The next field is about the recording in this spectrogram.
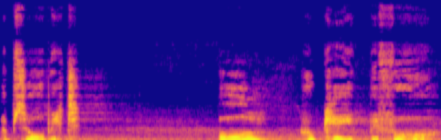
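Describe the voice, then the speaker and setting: Game role: half-mad old ex-commander, extremely slow and halting, cryptic, breathy, haunted, in an echoing cavern-like reverb. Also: male voice, medium pitch, expressive. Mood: eerie, reverent. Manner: halting, cryptic broken phrases. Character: half-mad, blight-tainted former Grey Warden commander, haunted old man. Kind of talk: video game character acting. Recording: echoing hall with noisy ambience.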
